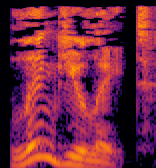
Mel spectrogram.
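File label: "lingulate", British English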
